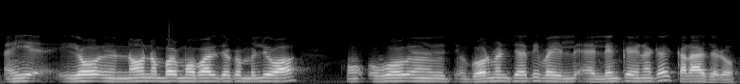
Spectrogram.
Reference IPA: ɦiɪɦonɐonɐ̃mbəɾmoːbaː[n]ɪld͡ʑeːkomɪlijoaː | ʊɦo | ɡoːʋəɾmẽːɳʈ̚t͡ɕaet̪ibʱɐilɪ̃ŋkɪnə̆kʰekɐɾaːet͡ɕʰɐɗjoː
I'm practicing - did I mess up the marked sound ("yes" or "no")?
yes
